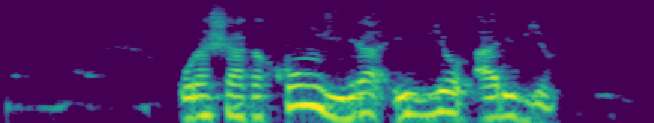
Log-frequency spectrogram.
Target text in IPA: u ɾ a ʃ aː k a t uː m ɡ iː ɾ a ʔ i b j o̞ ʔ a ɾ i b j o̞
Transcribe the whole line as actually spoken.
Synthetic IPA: u ɾ a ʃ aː k a k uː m ɡ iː ɾ a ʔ i b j o̞ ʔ a ɾ i b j o̞

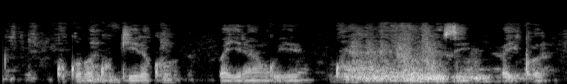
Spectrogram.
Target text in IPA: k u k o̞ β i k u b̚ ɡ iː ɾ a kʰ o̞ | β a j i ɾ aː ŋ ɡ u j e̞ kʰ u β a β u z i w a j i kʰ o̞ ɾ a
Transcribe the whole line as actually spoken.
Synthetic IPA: k u k o̞ β a k u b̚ ɡ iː ɾ a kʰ o̞ | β a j i ɾ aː ŋ ɡ u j e̞ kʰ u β a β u z i β a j i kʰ o̞ ɾ a

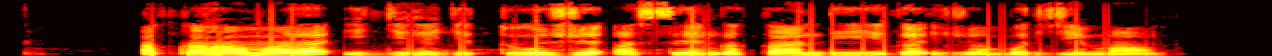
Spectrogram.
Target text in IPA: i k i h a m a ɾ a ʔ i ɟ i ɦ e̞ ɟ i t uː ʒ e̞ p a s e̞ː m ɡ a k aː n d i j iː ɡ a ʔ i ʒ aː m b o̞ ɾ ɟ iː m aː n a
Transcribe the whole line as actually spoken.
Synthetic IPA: a k a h a m a ɾ a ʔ i ɟ i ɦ e̞ ɟ i t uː ʒ e̞ ʔ a s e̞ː ŋ ɡ a k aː n d i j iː ɡ a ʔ i ʒ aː m b o̞ ɾ ɟ iː m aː n a

